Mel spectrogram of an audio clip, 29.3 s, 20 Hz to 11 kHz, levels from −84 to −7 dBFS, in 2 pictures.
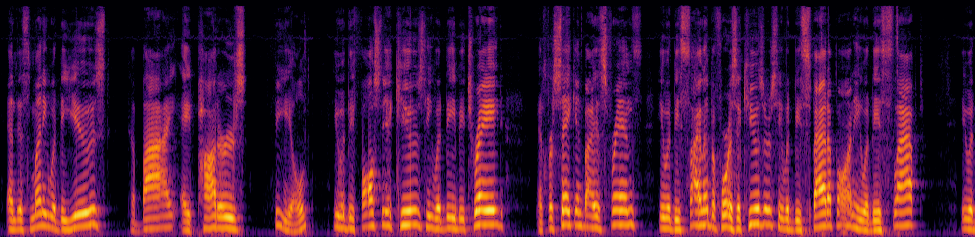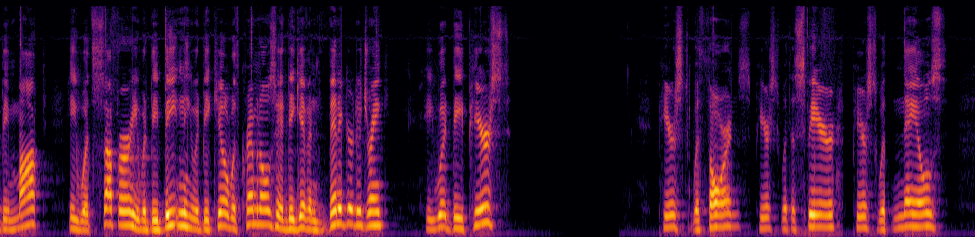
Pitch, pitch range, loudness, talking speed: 150 Hz, 130-180 Hz, -23 LUFS, 160 wpm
